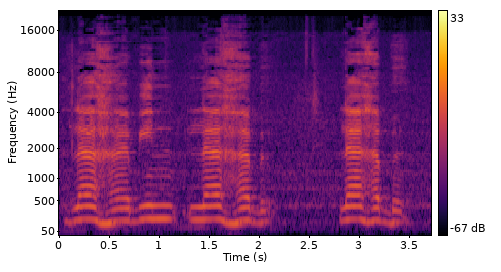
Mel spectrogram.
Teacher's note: बा बारीक है, हा बारीक है, लाम बारीक है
